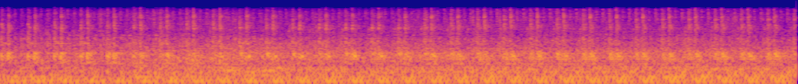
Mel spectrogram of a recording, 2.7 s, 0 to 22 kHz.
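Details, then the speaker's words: Hinomoto E230 diesel tractor, just revived after years parked: steady, even chug at a low idle with no misses or knocks; healthy. "see how let's see how low it idles that s really good Pur kitty purr no kidding"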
